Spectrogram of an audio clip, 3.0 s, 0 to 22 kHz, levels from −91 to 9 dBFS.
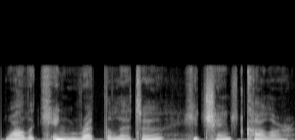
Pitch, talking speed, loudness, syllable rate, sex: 210 Hz, 185 wpm, -17 LUFS, 4.9 syllables/s, female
